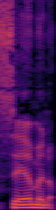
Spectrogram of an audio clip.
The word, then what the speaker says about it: salmon: But salmon also has an L in the word. It has a silent L because all of a sudden we just decided in that word, the L will be silent.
